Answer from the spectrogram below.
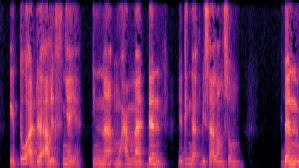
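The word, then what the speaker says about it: مُحَمَّدًا: ketika dia faah tanwin penulisannya ya Tapi bacanya Ya tetap muhammadan alifnya enggak dibaca ya y Inna muhammadan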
